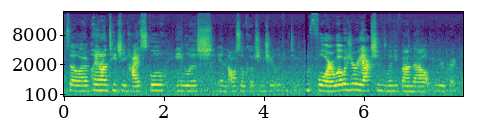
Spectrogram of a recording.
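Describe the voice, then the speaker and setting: A twenty-year-old woman chats easygoingly in a vlog Q&A, her voice sitting a little high and pausing on frequent ums. She sounds set back from the mic, with a clear hiss of background noise behind her. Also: level tone, distant mic. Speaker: vlog co-host. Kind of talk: casual Q&A chat.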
